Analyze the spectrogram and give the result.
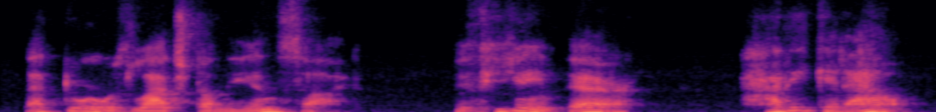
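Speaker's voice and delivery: usual speaking voice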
